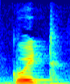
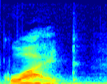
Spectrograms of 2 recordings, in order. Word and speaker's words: quite: कैसे प्रोनाउंस करते होंगे क्विट लेकिन वह क्विट है नहीं उसको हम कहते हैं क्वाइट कीप क्वाइट जैसे बोलते हैं ना उस तरीके से देखिए मैंने यहां पर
